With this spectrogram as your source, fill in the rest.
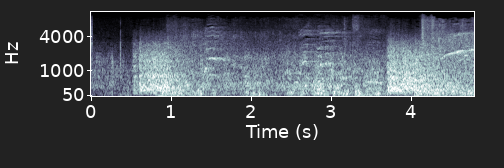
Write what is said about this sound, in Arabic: قصف مدينة حلفاية بالطيران المروحي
